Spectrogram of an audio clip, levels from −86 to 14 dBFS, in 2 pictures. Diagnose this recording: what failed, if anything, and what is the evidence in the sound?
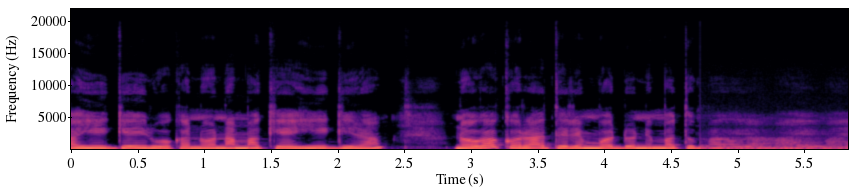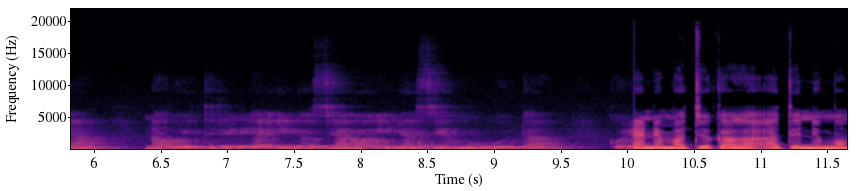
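A switch to a distant microphone, likely a close-mic wiring failure: from 4.72 to 10.05 s the speech turns suddenly roomy, thin and about 10 dB quieter.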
